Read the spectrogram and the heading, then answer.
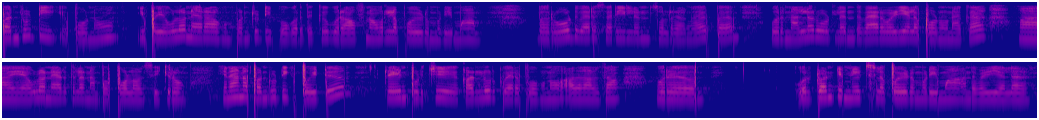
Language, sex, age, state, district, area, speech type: Tamil, female, 30-45, Tamil Nadu, Cuddalore, rural, spontaneous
